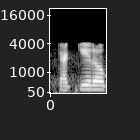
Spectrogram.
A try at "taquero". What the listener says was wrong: Oh, yeah, you're saying taquero. It's taquero. You're saying it more like tacos. Taquero.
